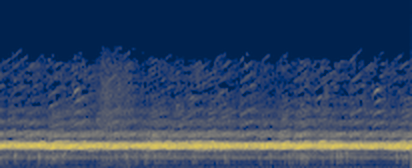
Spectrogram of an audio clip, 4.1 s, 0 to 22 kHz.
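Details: Frogs calling at a vernal pool in early spring, recorded 17 March 2016: a dense, unbroken chorus of high, shrill calls merging into one steady ringing tone, with faint low rumbling beneath.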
